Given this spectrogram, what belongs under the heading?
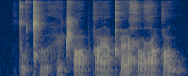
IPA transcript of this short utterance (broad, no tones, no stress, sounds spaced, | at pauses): t u ǀʰ ɯ h e t͡ʃʼ ɑː b q æː qʰ i ħ o ʕ ɯ q u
